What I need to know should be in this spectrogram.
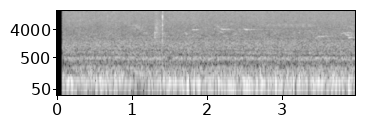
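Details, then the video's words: Honey bee swarm gathered in a tree, giving a steady, dense low hum that holds without a break, with a faint higher whine briefly rising above it. "bees in tree"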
